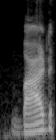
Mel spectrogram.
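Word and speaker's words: bard: का उच्चारण तो दोस्तों ब्रिटिश इंग्लिश में बड पढ़ा जाता है यानी कि आर नहीं पढ़ा जाता है कैसे पढ़ा जाता है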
